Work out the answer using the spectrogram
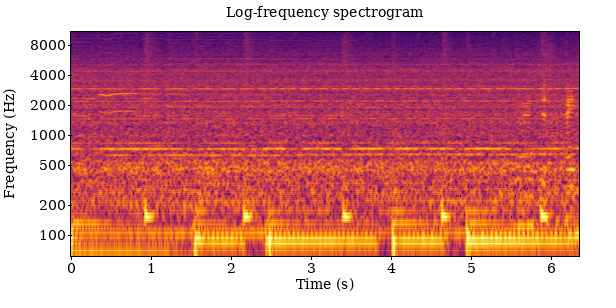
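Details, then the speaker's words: Antminer with replacement 6,000 RPM fans, in low-speed mode after repair: the fans kick in to full speed with a loud, steady rush and a slightly pulsing low hum, no rattle or grind, expected to slow once cooled. Normal cooling. "My guess is it'll cool off and then shut it, slow them back down again. Let's see. Got those fans really running now."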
